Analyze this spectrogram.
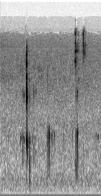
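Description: Crunchy chewing with a few sharp bites, about three or four crisp crackles spaced irregularly over a quiet background, no voices.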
